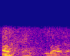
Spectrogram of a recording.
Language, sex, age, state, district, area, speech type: Marathi, female, 45-60, Maharashtra, Mumbai Suburban, urban, conversation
